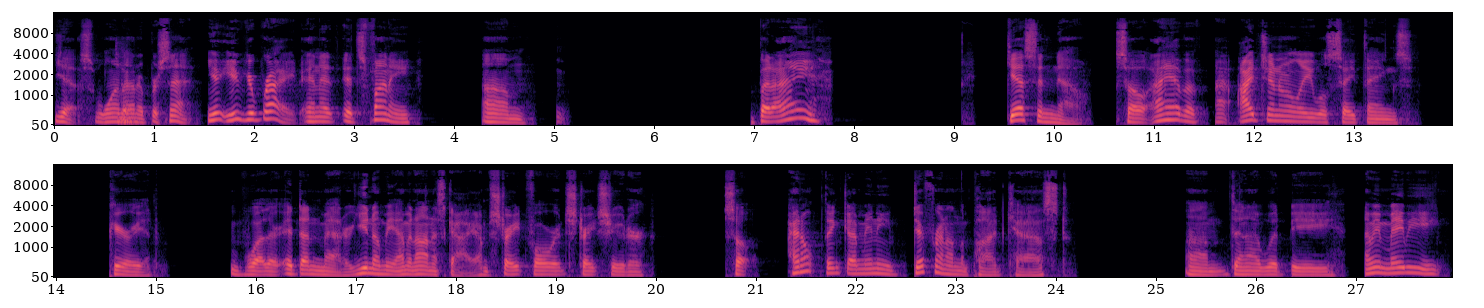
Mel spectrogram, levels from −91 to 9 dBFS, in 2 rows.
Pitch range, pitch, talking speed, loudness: 110-155 Hz, 125 Hz, 130 wpm, -30 LUFS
